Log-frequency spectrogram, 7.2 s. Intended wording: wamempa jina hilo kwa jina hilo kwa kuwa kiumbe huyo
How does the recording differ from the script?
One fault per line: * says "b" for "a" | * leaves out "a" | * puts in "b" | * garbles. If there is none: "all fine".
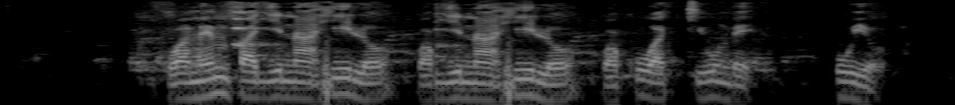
all fine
